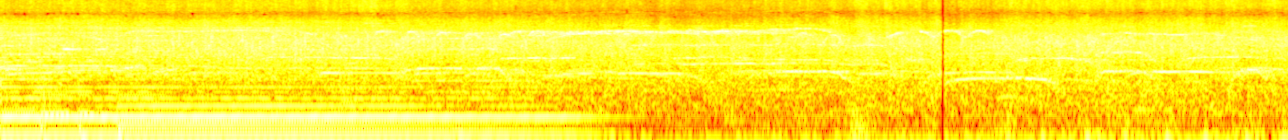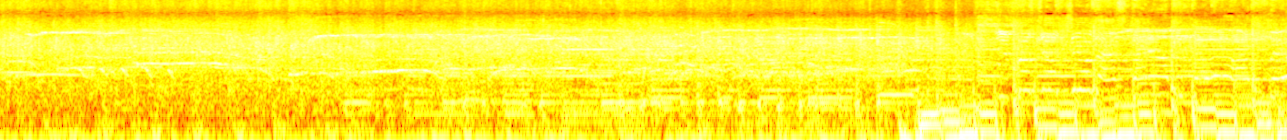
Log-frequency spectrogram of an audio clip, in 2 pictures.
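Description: A live rock band holds a final chord that ends about six seconds in, followed by audience applause and cheering. Near the end the band kicks into the next song with bass and drums.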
